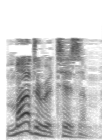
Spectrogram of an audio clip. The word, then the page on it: moderatism: British English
